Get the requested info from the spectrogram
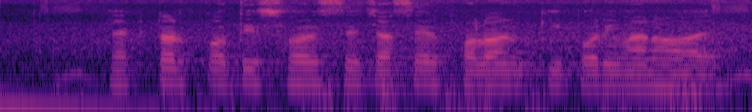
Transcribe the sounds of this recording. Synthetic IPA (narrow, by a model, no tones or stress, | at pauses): ɛkʈoɾpɾot̪iʃoɾset͡ɕaseɾfʰɔlonkipoɾimanɦɔe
